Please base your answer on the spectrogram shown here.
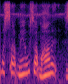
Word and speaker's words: Muhammad: What's up, Muhammad? His name was Muhammad. It's not Mohammed, it's Muhammad.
